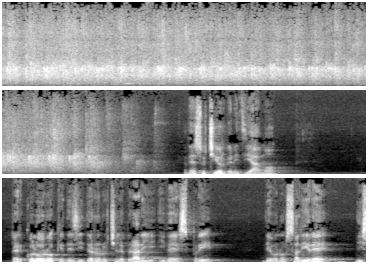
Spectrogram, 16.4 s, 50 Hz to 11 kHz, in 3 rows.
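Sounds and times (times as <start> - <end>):
audience applause: 0.0 - 7.9
speech: 8.2 - 9.7, 11.1 - 14.2, 14.8 - 16.3.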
